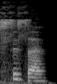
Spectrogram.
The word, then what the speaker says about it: CISA: sisa seriously it's not that hard it is pronounced sisa I don't know who made that decision and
